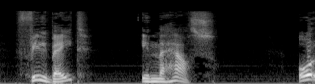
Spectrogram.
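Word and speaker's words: في: So the first word is fi. So you notice there's the elongation, the long vowel. Fi means in, and that in could either be physical or abstract. So if we say fil bayt, in the house, or it could be abstract.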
